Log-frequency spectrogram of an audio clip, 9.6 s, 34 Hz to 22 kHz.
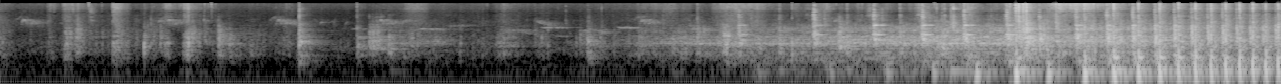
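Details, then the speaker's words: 1980s Lister Petter AC1 single-cylinder diesel generator, 4 kVA at 3000 rpm, previously wouldn't start (leaky tank, suspected air in fuel): squeaky cranking, then it catches and settles into a quick, steady diesel beat as revs rise; healthy start. "when it does start you won't be able to hear anything other than the engine because it's pretty loud but it should go through a sort of self-stabilization test where the revs fluctuate up and down and then it will stabilize"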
